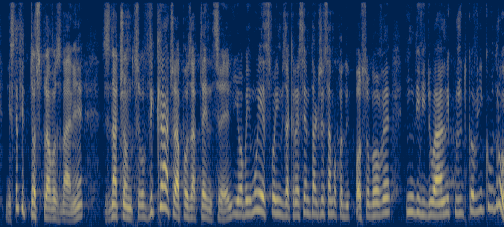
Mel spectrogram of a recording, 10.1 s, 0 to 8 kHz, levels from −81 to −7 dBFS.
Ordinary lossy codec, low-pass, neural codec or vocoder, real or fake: none; none; codec, 16 kHz, 4 kbps, FunCodec, trained on LibriTTS, 50 frames a second; fake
